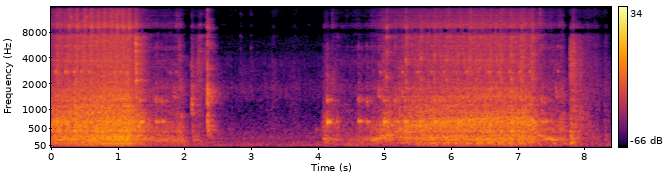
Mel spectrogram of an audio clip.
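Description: A sewing machine stitches a quilt seam in two close, steady bursts of rapid mechanical whirring, separated by a pause of a couple of seconds.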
